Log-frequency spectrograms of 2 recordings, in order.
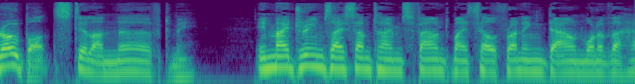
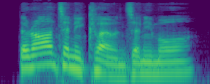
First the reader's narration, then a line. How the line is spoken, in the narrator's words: I said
